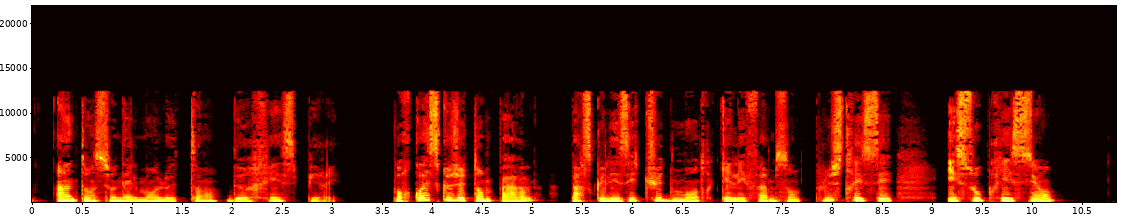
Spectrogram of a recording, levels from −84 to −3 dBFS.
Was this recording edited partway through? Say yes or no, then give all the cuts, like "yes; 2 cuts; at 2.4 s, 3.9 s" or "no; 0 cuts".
no; 0 cuts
